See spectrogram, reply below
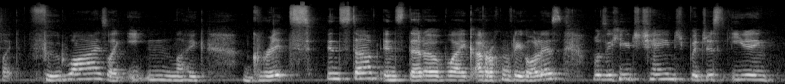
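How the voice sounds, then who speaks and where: A woman's voice: medium pitch, a little hiss or hum. A young woman vlogger, a native Spanish speaker, chatting casually to camera with many fillers and frequent small laughs. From El Salvador.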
